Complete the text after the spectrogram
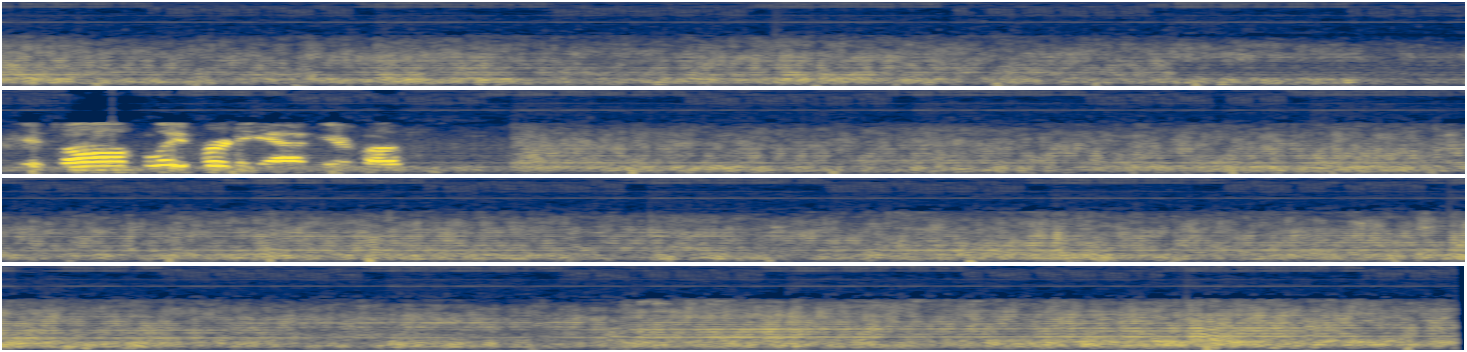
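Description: A motor engine drones steadily close by.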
